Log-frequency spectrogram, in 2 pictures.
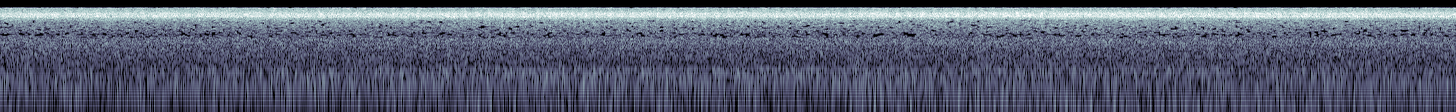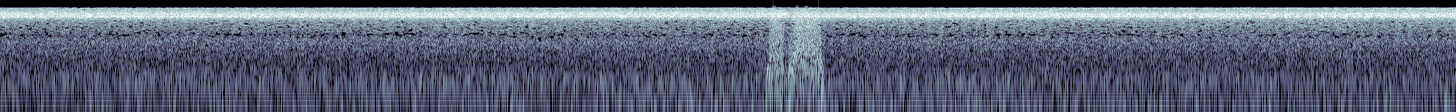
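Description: Tsudakoma weaving loom running at full speed: a loud, steady mechanical noise with a strong high hiss. About three-quarters of the way in there is one brief, louder burst of noise.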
